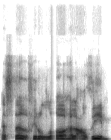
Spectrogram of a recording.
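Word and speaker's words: أستغفر الله العظيم: Yang benar bagaimana? D bukan, bukan d bukan d bukan ya bukan do astagfirullahaladzim astagfirullahalazzim ya astagfirullahaladzim ya la ilahailla anta subhanaka inni kuntu minadzolimin.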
